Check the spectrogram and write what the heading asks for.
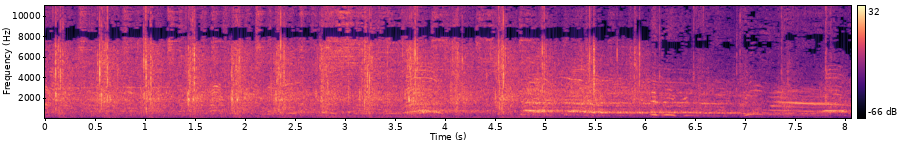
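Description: Football stadium crowd clapping in rhythm, about two claps a second, and chanting. For the last three seconds a nearby voice holds one long shouted note.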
